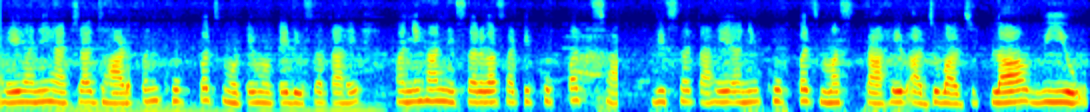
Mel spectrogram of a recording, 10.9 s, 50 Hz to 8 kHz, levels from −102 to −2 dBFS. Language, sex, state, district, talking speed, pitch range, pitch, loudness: Marathi, female, Maharashtra, Chandrapur, 130 wpm, 235-260 Hz, 245 Hz, -28 LUFS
